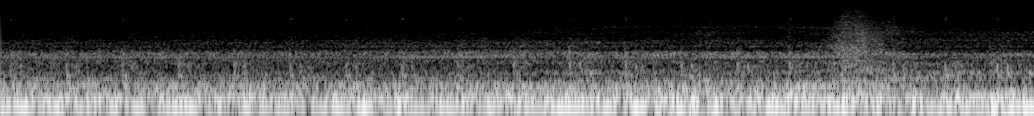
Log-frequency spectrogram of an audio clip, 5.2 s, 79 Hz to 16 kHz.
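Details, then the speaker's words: Vevor diesel air heater warming up in DC mode on a Noco NLP20 lithium battery, with its 5 L diesel tank half full: a steady low hum with soft, even fuel pump ticking. Quiet, normal running. "So, you can hear it ticking, but it's not loud. I thought that the sound would be really loud, but it's not loud at all."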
